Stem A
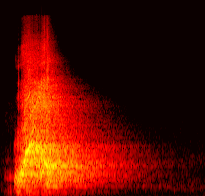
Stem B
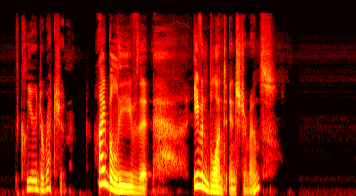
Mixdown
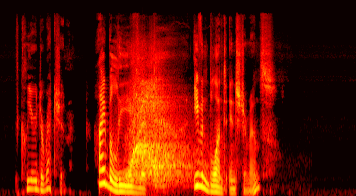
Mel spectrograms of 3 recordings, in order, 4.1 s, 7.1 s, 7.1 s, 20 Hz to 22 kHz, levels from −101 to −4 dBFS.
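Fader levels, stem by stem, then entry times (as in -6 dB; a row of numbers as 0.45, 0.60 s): -1.5, -8.0 dB; 2.15, 0.00 s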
